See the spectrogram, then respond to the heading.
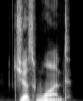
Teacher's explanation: The source points out that in this particular utterance, the speaker doesn't pronounce the T sound in either word. Not in just and not in wanted. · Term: consonant reduction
